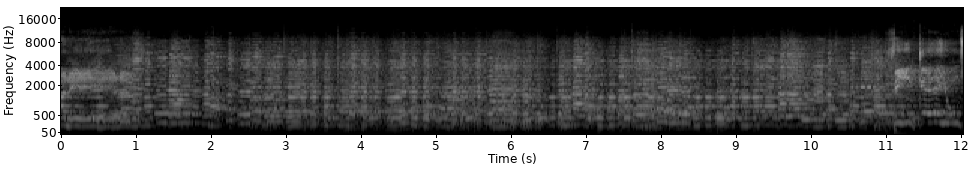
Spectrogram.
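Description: Piano accordion playing a fast instrumental passage of a gaúcho vaneira, a run of quick melody notes over steady accompaniment.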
